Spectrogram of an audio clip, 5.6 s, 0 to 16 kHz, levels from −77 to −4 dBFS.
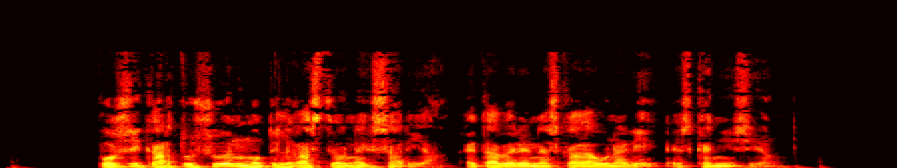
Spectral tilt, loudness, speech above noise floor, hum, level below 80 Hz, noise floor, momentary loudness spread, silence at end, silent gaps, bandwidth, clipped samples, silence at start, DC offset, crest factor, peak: -5.5 dB/octave; -20 LUFS; 43 dB; none; -56 dBFS; -62 dBFS; 10 LU; 0.7 s; none; 11.5 kHz; under 0.1%; 0.6 s; under 0.1%; 18 dB; -2 dBFS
